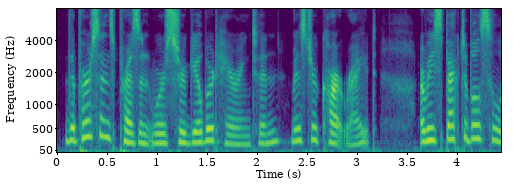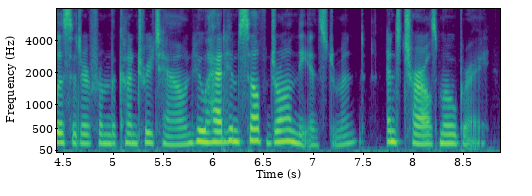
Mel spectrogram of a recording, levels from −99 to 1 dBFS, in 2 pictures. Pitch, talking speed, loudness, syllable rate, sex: 210 Hz, 170 wpm, -19 LUFS, 5.5 syllables/s, female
